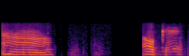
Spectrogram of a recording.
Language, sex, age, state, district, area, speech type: Kannada, female, 45-60, Karnataka, Bangalore Urban, rural, conversation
